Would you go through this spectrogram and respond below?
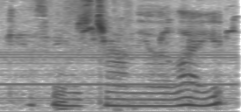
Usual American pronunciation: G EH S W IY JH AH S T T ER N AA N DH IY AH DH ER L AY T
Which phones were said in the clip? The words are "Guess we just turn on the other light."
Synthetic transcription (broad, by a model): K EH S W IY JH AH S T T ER AA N DH IY AH DH ER L AY T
